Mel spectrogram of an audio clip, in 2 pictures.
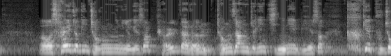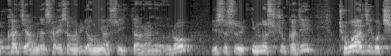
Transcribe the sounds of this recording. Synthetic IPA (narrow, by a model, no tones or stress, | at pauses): ʌsʰawe̞d͡ʑʌɡint͡ɕʌɡɯŋnɯŋɲʌɡe̞sʰʌpjʌɭdaɾɯmt͡ɕʌŋs̬ʰaŋd͡ʑʌɡint͡ɕinɯŋe̞wɥiɦe̞sʰʌkʰɯɡe̞pud͡ʑokʰad͡ʑianːɯnsʰawesʰaŋɦwaɾɯɭjʌŋiɦaɭs͈uit̚t͈aɾanɯɾo | is͈ɯɭs͈uimnːɯnsʰu̥d͡ʑunk͈ad͡ʑi | t͡ɕoad͡ʑiɡot͡ɕʰ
